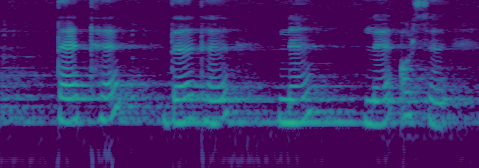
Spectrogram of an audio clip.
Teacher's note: इसके बाद त, थ, द, ध, न, ल और स, इन्हें उच्चारण करते समय हमारी जो जीभ है वो हमारे दांतों से टकराती है, दांतों को स्पर्श करती है, इसीलिए इन्हें दंत्य स्वर या व्यंजन कहा जाता है।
